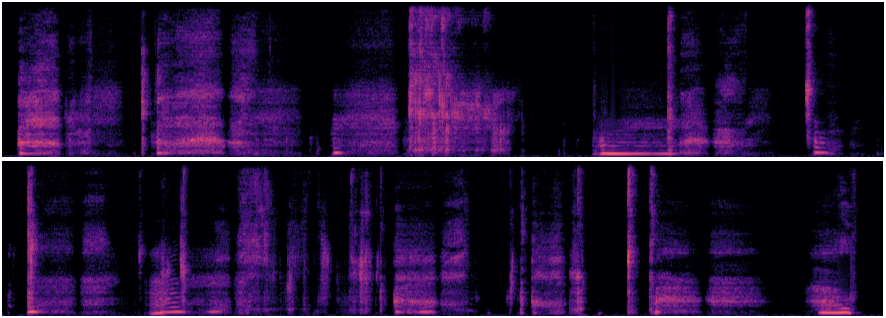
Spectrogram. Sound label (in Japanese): 乳首舐め; アイリス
